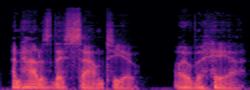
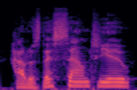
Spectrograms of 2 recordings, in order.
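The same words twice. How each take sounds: First: Said in the usual way. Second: Softer, boxier take through the cheap Logitech mic; webcam mic sound. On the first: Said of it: "Thousand dollars of sound over here". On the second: Shown as a demonstration. Asking viewers to compare, softer through the cheap webcam mic. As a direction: talk into the budget webcam mic. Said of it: "Totally free Logitech sound through Enhance over here".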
